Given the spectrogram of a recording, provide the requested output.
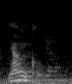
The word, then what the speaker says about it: Yankel: I once had a long discussion with a philologist about it, and Lamaisa, whatever the makar of it is, the Litvish Russian pronunciation of Ayin is sometimes a Nun. Like, how do you say the colloquial Yaakov? Yankel. Where does Yankel come from?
